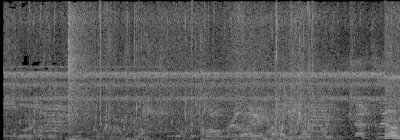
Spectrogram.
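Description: Faint, indistinct voices talking, with a brief knock under a second in; a louder voice starts speaking near the end.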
